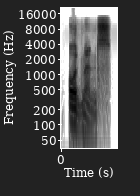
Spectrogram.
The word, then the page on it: ordnance: British English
